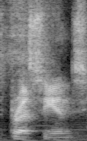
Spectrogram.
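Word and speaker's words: prescience: Those are the I'm going to mispronounce this, but I think it's precience pre-science. It's precience.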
